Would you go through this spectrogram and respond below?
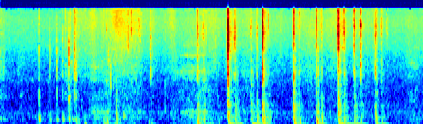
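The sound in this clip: Keys clatter as someone types a message on a computer keyboard: many quick, irregular clicks in uneven bursts, with sharper, louder strokes toward the end and no voices.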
